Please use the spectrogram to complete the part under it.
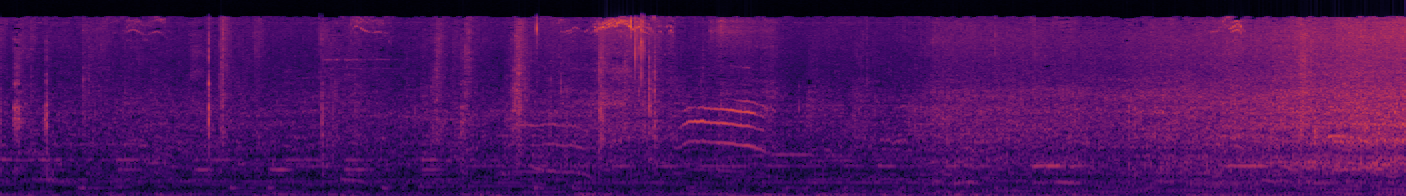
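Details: Orange domestic cat giving a brief, faint meow midway, a short arched tone bending up then down, a few softer mews around it, over steady background noise and music-like hum that grows louder toward the end.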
